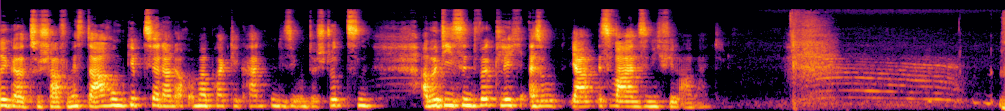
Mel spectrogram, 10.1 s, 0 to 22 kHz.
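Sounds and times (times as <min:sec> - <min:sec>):
speech: 0:00.0 - 0:07.3
cat meowing: 0:08.2 - 0:09.8.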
